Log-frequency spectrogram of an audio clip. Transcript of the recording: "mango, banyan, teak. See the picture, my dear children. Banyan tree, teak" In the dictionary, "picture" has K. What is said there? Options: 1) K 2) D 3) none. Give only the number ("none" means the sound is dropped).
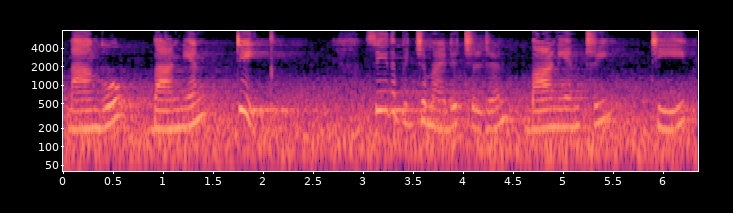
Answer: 3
